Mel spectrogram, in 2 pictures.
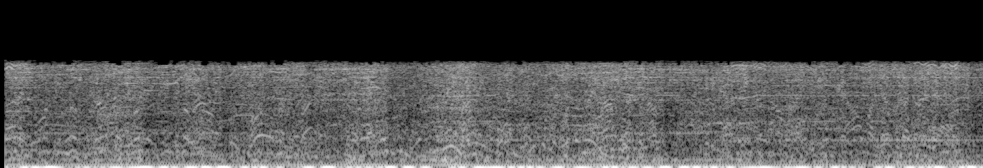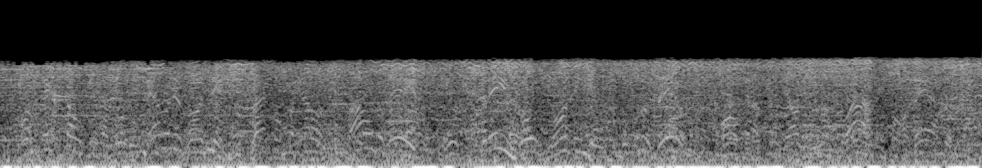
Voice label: Portuguese

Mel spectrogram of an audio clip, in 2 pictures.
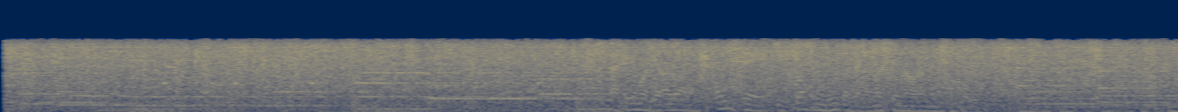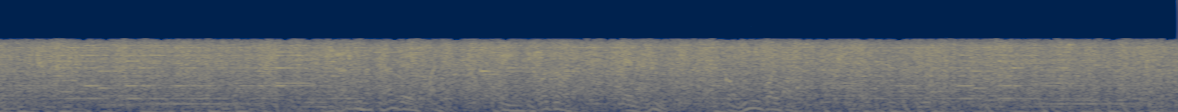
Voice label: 747 RNE5 ID Spain or Canary Islands

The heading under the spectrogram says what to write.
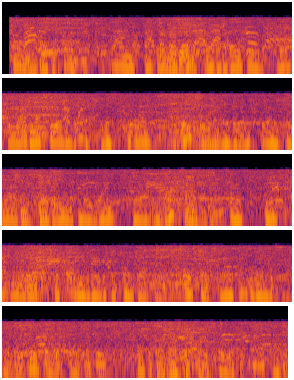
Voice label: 909 BBC Radio 5 Live UK

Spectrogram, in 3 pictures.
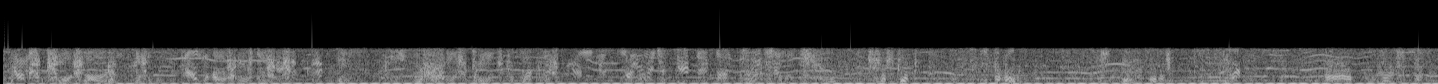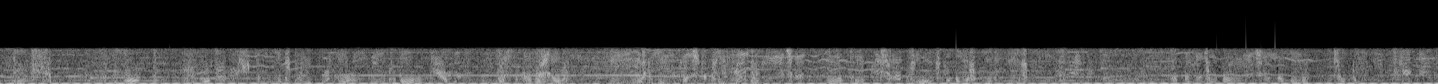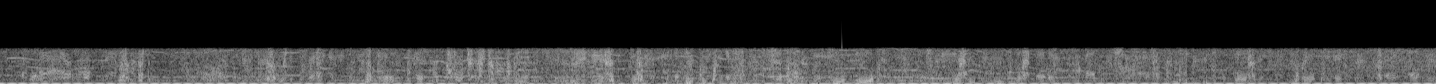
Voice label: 783 Arabic

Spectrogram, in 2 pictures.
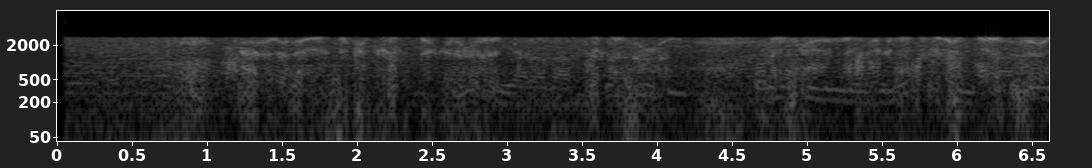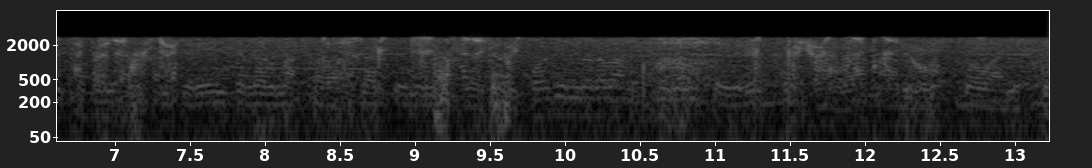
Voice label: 864 Radio Liberty in Turkmen via Armenia

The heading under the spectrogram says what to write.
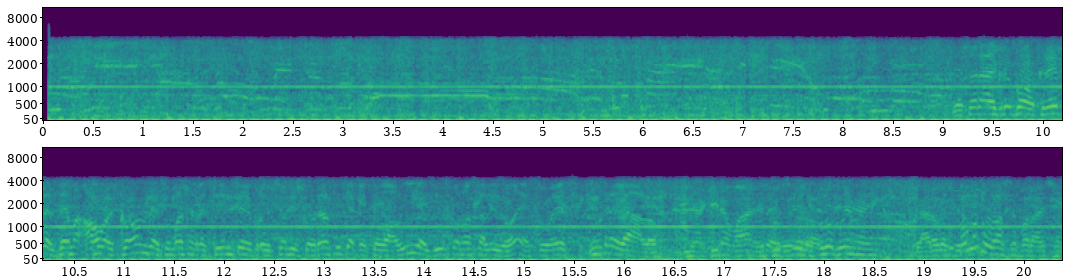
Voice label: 820 Spanish; WMGG Largo FL

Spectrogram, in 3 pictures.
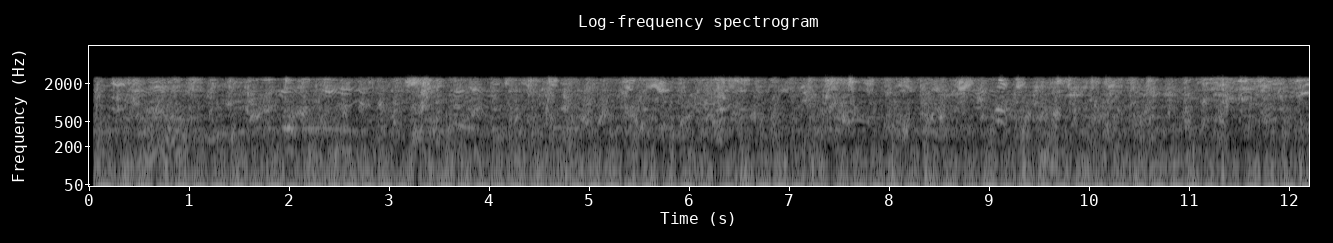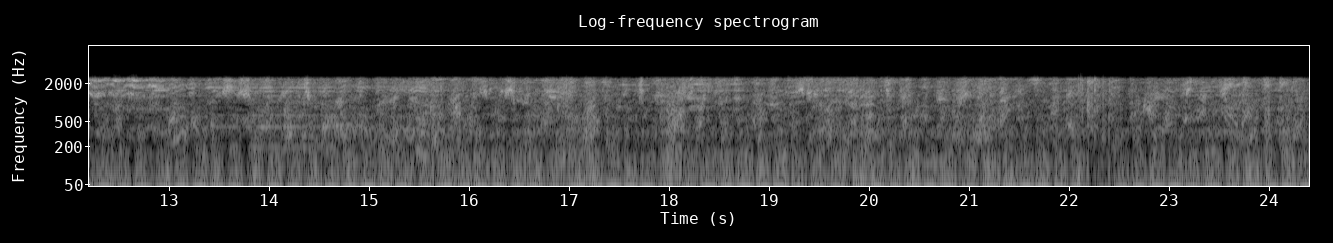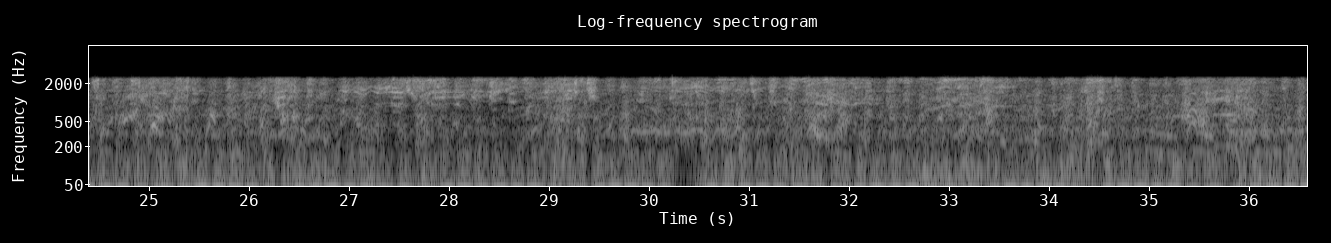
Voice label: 972 Radio Jamahiriyah Libya

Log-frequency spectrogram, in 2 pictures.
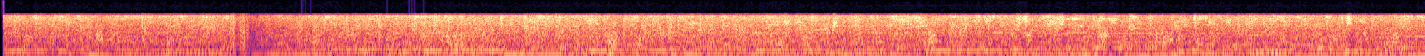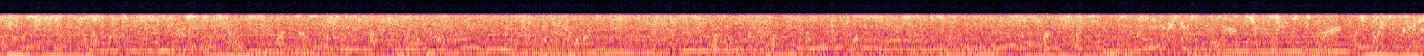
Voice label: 927 Radio Vlaanderen Info Belgium; Wolvertem

